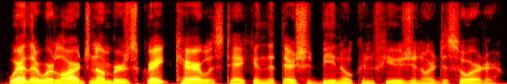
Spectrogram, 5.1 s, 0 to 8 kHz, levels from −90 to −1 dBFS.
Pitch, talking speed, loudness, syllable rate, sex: 115 Hz, 200 wpm, -21 LUFS, 5.8 syllables/s, male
